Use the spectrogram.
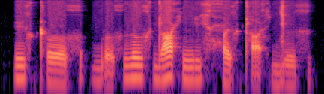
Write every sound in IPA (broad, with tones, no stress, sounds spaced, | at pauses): y˧ x ʈʰ o˨˩ x | b o̰˨˩ x ð u˧ x ɖ ɑ˧˥˧ x ɲ i˧ x ħ ø˨˩ x ʈʰ ɑ̰˧ x ɟ ɯ˨˩ x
